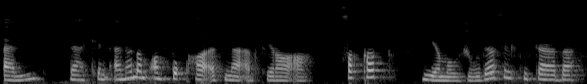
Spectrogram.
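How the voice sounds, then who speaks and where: A woman teaching first graders to read, stretching out each word slowly and praising them softly. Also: on the high side, expressive, narrow, tinny audio. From Yemen. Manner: slow, drawn-out syllables for children, praising softly. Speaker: primary school teacher. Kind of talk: children's reading lesson.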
